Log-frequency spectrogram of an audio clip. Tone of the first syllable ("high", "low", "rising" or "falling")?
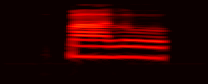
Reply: low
